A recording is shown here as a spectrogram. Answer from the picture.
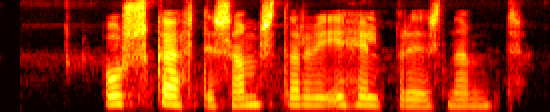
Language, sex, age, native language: Icelandic, female, 30-39, Icelandic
